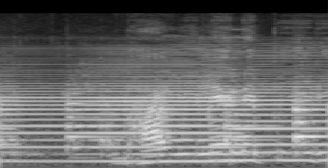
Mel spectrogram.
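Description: A man singing a Bhawaiya folk song over a steady held accompaniment note, his voice rising about a second in. A long-necked lute, a dotara, is played along with it.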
